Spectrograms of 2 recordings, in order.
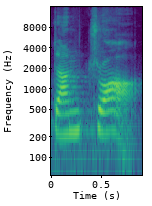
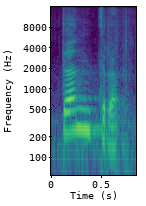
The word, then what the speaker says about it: Tantra: now become Tantra whereas it's not done draw it's Tantra Tantra but even I have to say Tantra because if I say Tantra No One's Gonna understand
